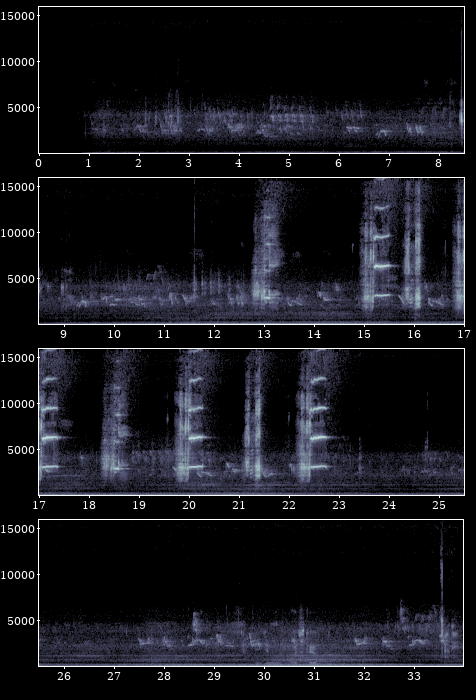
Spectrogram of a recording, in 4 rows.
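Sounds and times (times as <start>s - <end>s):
steady low rumble: 3.8s - 33.9s
loud sharp bird calls: 9.0s - 23.4s
flock of birds chattering: 15.0s - 17.5s, 18.3s - 22.8s.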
